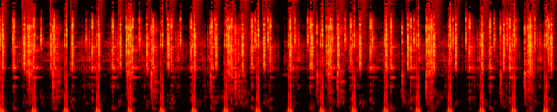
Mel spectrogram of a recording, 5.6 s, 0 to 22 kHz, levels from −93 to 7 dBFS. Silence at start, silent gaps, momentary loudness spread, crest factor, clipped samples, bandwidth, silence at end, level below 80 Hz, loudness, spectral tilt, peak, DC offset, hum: 0 s; none; 3 LU; 24 dB; under 0.1%; over 20 kHz; 0.05 s; -62 dBFS; -26 LUFS; 4.5 dB/octave; -4 dBFS; under 0.1%; none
